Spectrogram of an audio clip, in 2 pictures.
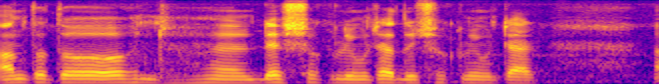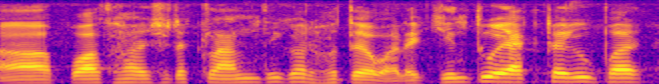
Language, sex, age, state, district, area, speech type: Bengali, male, 30-45, West Bengal, Howrah, urban, spontaneous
